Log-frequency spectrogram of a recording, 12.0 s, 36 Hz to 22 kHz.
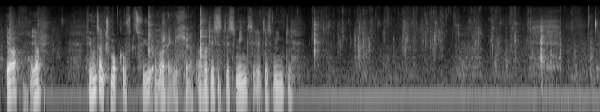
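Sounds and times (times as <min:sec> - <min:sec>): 
speech: 0:00.1 - 0:01.0, 0:01.8 - 0:06.0
water poured and splashed into a cooking mixture: 0:06.2 - 0:10.7.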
